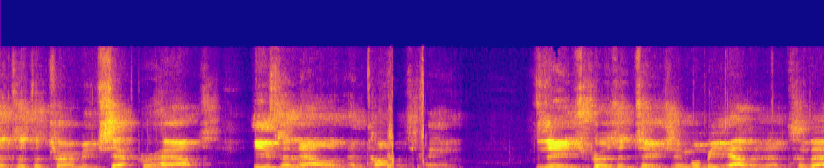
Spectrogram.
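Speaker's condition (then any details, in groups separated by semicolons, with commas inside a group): Medical condition affecting speech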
